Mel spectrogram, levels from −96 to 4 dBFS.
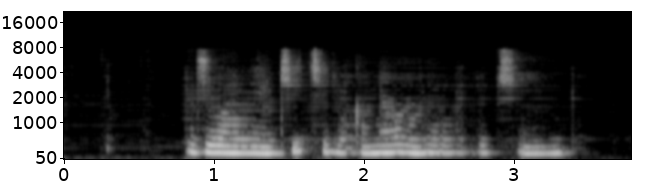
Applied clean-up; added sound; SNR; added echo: neural mask model DeepFilterNet 3.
